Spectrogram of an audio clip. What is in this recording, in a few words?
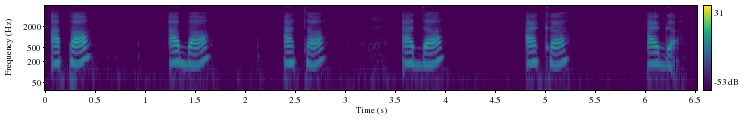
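French a stop a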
